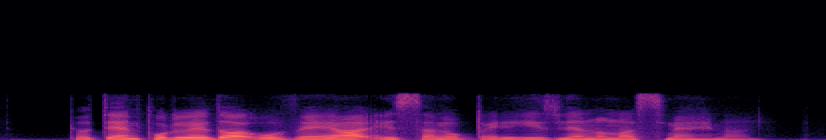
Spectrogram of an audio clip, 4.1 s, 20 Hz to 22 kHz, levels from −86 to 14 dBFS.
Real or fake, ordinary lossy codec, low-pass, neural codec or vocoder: fake; none; 7.2 kHz; codec, 16 kHz, 0.5 kbps, FunCodec, trained on Chinese and English, 25 frames a second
